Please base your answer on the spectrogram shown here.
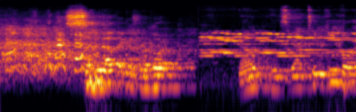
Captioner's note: audience laughs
